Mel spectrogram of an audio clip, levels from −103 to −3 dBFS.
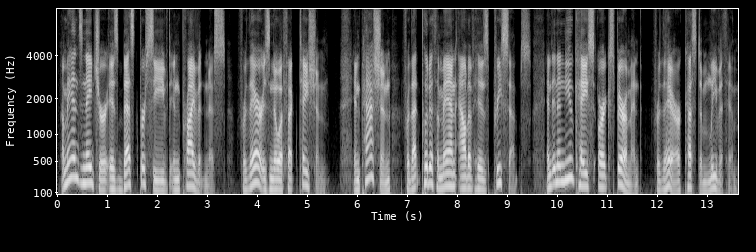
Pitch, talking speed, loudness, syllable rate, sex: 145 Hz, 160 wpm, -21 LUFS, 4.8 syllables/s, male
